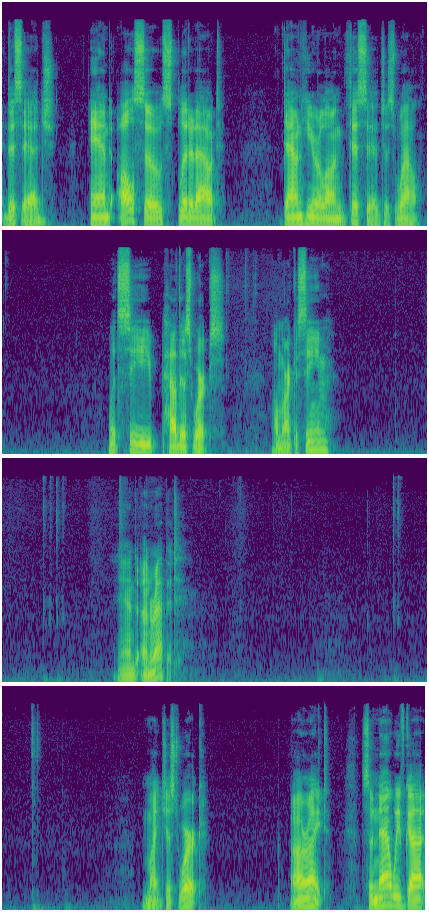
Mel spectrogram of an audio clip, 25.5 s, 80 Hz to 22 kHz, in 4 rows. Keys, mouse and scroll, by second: 0.0-1.0 scroll down 1, 2.1 shift+right click, 2.6 middle click, 5.2 alt+shift+right click, 5.8 middle click, 10.1 ctrl+e, 13.4 a, 13.6 a, 14.6 u, 17.6 middle click, 18.7 a, 19.6 Tab, 20.1 middle click, 23.9 a, 24.2-24.8 scroll down 2, 24.6 shift+middle click, 25.2 middle click.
